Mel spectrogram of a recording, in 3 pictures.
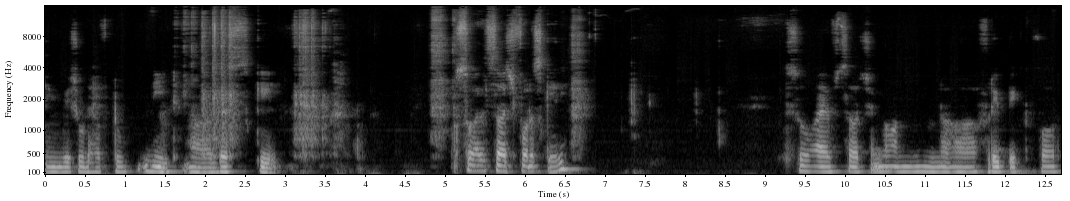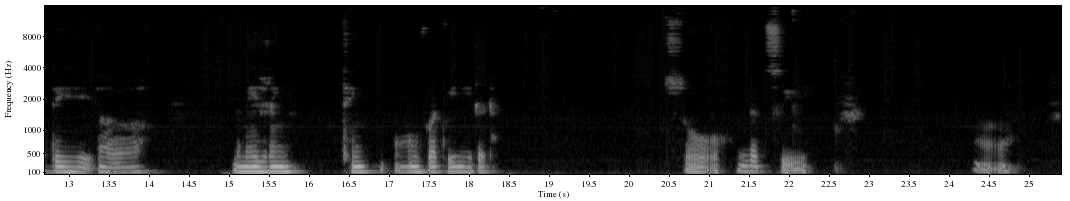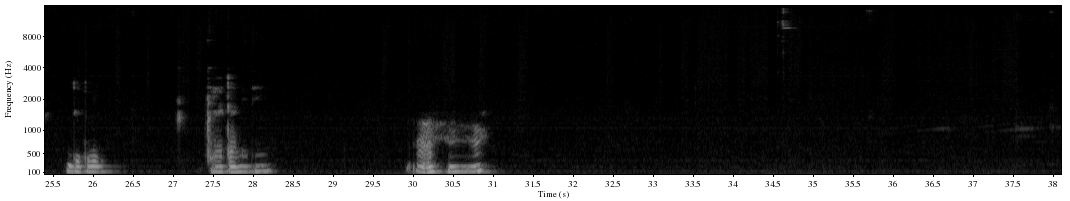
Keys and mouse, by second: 7.3 alt+Tab, 34.5 click.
